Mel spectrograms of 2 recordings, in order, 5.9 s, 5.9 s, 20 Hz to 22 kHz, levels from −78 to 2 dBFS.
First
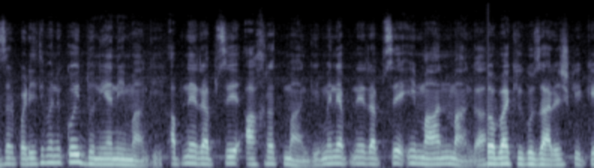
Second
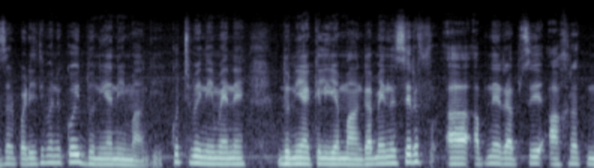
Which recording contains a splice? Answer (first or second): first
